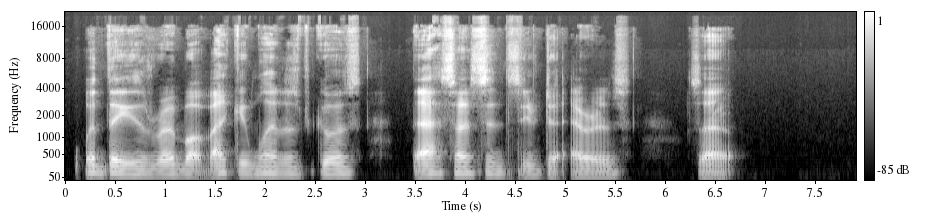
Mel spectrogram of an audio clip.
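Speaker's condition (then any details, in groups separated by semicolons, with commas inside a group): Cerebral palsy; uses wheelchair; cannot bend over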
